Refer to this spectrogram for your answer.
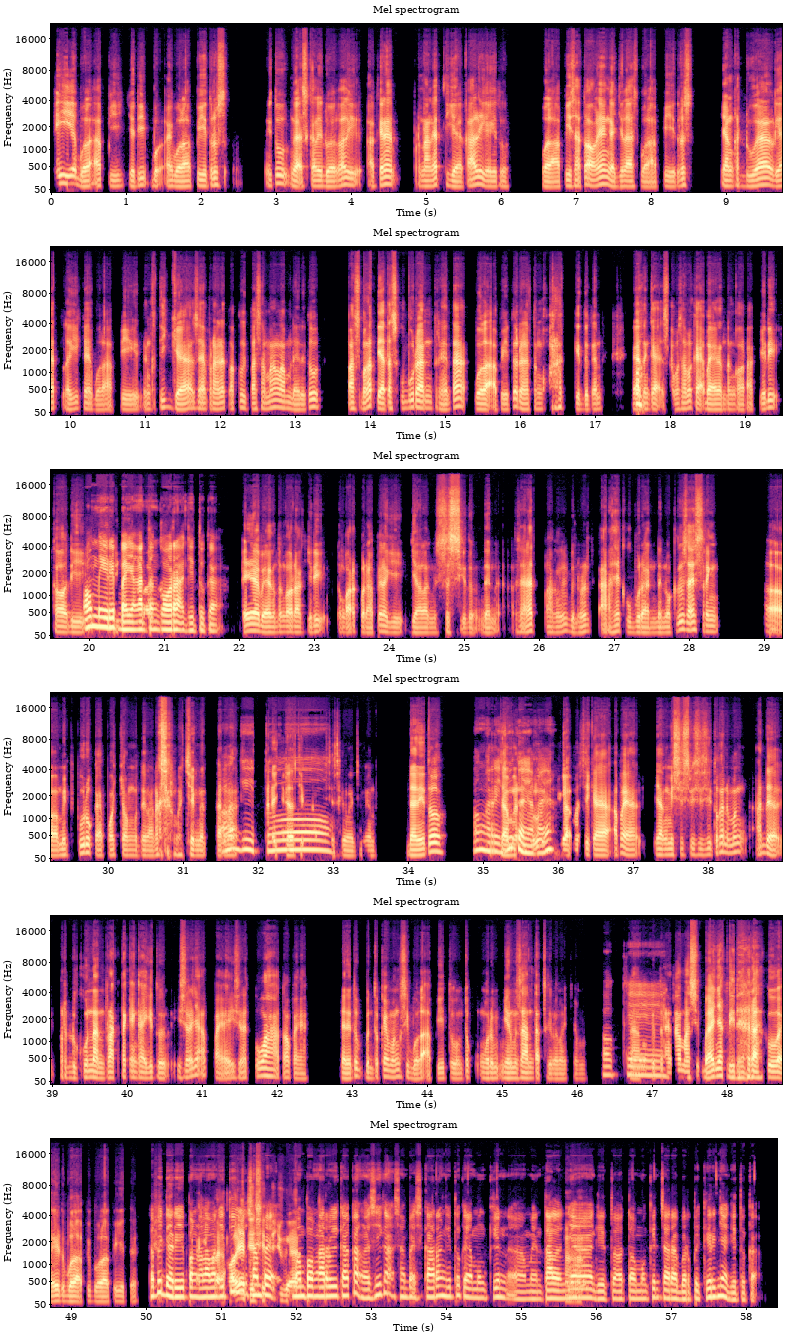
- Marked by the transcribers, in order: laughing while speaking: "sama"; unintelligible speech; laughing while speaking: "daerahku"
- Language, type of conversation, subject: Indonesian, podcast, Apa yang menurutmu membuat pengalaman melihat langit malam penuh bintang terasa istimewa?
